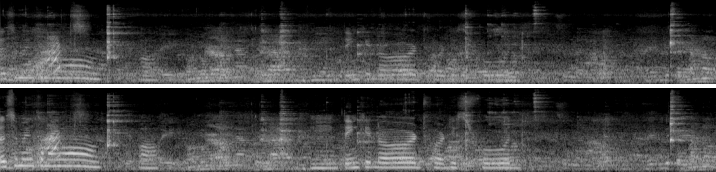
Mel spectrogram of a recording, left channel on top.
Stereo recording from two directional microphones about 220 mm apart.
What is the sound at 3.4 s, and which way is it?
A woman's voice, 50° right (ahead or behind).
